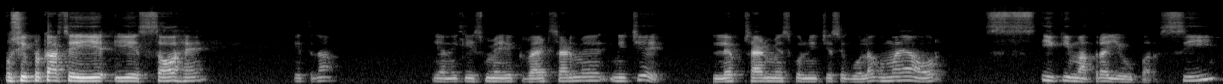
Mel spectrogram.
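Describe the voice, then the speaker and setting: A man's voice: on the high side, fairly even intonation, slow, fairly bright tone. A man teaching an online class over a video call, patiently explaining letter by letter. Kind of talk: online lecture.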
